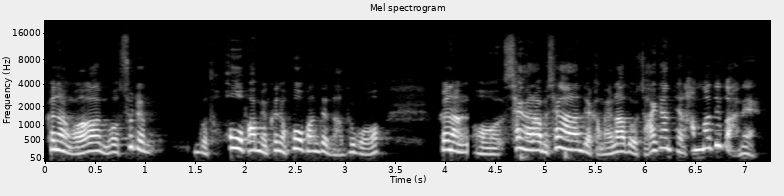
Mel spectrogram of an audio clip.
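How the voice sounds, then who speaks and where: Meditation teacher, storytelling dharma talk, lively swooping pitch, mid-range voice. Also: quick pace. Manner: animated storytelling, many fillers, sudden pitch leaps.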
